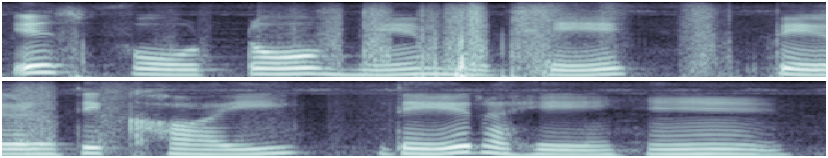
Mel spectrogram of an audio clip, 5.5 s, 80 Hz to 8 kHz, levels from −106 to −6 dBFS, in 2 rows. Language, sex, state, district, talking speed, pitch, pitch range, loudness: Hindi, female, Madhya Pradesh, Umaria, 100 wpm, 195 Hz, 185-215 Hz, -20 LUFS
